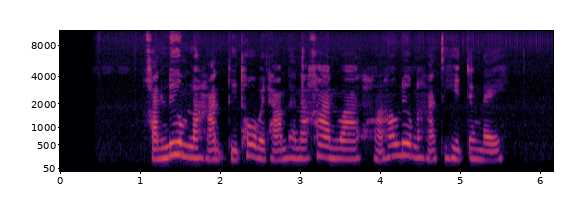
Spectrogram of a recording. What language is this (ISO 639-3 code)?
tha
